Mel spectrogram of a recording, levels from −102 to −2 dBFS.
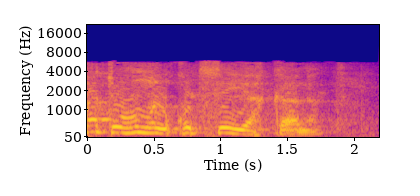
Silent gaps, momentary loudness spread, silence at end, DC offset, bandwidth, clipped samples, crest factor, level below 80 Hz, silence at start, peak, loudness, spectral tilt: none; 6 LU; 0.05 s; 0.3%; 6 kHz; under 0.1%; 10 dB; -48 dBFS; 0 s; -6 dBFS; -16 LUFS; -7 dB/octave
